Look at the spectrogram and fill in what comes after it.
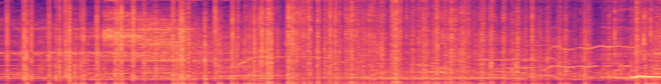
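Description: Aerial fireworks shells bursting in a dense, rapid barrage, many loud bangs overlapping one after another.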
